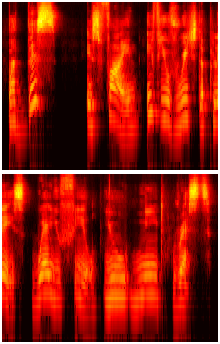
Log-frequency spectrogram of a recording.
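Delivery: usual speaking voice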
